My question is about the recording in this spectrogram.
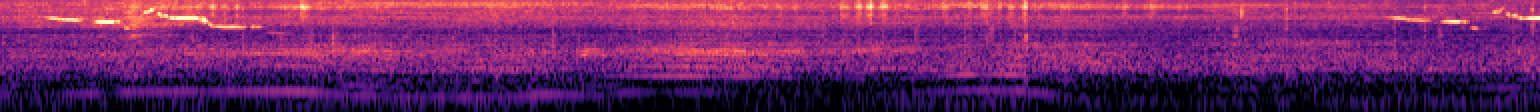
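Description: Radio-controlled aerobatic model plane's motor and propeller running faintly in flight, its pitch swelling up and down several times as it manoeuvres.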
